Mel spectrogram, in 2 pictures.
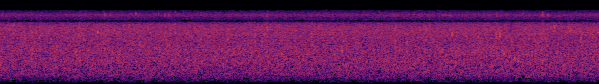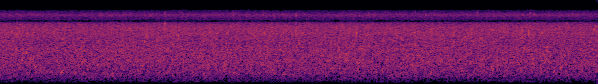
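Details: Steady rushing stream water fills the whole clip, with no animal voice standing out.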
